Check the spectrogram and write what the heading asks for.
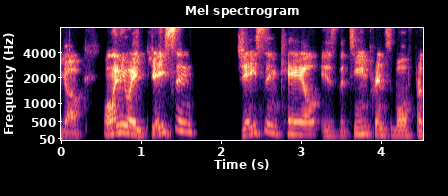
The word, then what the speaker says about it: Kehl: uh well anyway Jason kale and it's also cool because he let us know that it's pronounce Kale like the salad I wish my name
